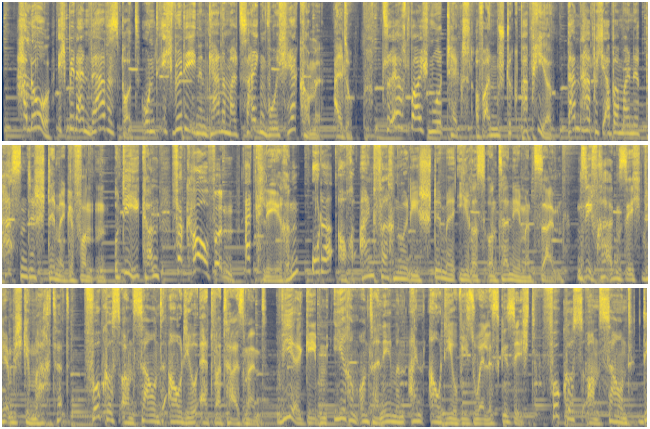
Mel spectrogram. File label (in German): Funkspot aufgedreht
